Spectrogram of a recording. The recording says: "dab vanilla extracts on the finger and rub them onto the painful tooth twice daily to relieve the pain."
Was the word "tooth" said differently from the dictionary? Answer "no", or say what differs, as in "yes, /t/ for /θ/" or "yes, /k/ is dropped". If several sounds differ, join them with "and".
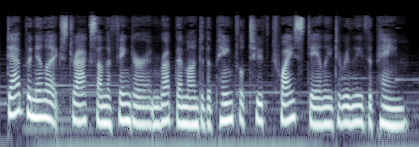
no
